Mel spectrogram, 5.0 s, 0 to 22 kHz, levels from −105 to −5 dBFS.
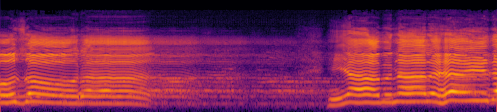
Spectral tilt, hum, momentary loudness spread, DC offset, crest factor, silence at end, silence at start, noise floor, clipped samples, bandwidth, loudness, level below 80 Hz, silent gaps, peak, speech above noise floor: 0.5 dB/octave; none; 19 LU; under 0.1%; 20 dB; 0 s; 0 s; -53 dBFS; under 0.1%; 16 kHz; -26 LUFS; under -90 dBFS; none; -10 dBFS; 26 dB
